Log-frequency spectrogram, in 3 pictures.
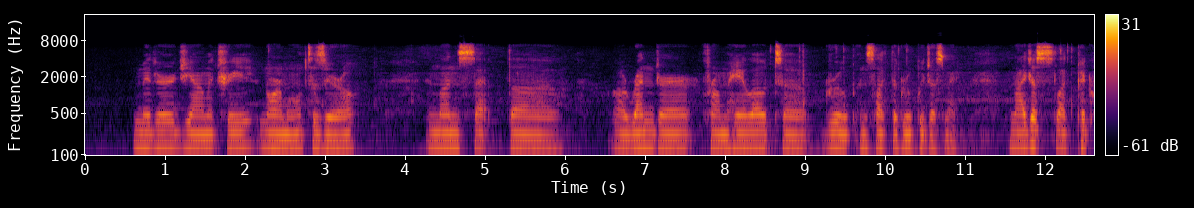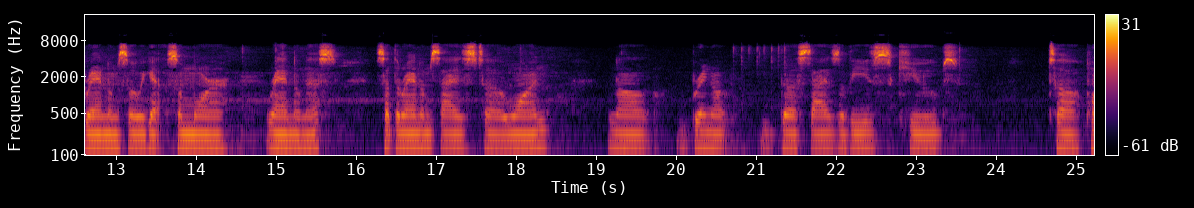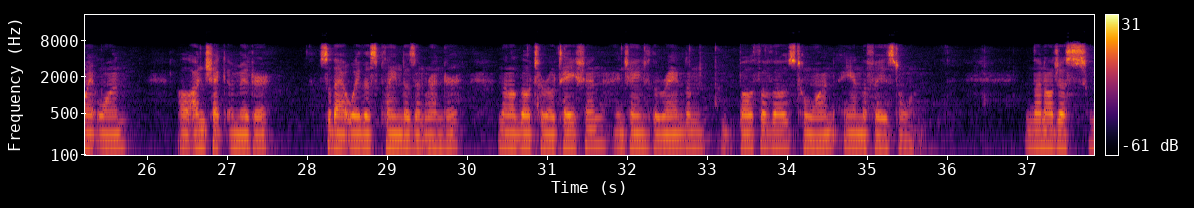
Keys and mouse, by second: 2.3-4.0 drag, 4.0-7.6 middle drag, 8.6-11.4 drag, 12.2-13.9 drag, 20.7 click, 22.1 z, 23.3 middle click, 25.1 middle click, 35.6 middle click.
